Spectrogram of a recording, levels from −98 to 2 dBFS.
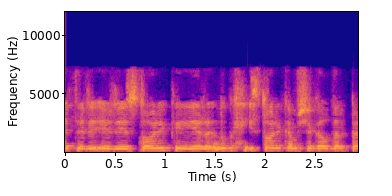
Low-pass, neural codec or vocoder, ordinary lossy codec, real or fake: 7.2 kHz; none; AAC, 32 kbps; real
